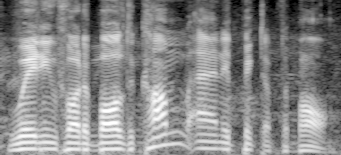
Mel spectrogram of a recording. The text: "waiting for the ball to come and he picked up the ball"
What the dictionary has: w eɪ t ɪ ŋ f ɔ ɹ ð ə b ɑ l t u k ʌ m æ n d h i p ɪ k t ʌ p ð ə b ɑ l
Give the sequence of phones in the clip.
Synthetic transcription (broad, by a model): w eɪ t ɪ ŋ f ɔ ɹ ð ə b ɑ l t u k ʌ m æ n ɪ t p ɪ k t ʌ p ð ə b ɑ l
